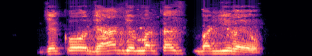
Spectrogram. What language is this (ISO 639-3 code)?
snd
